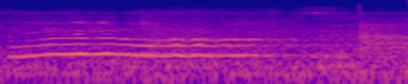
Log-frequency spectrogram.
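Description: A person humming a tune to themselves: one long, slightly wavering note held for about a second and a half, then broken off.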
